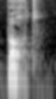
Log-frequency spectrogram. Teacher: le « re » du français est sourd devant les consonnes sourdes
